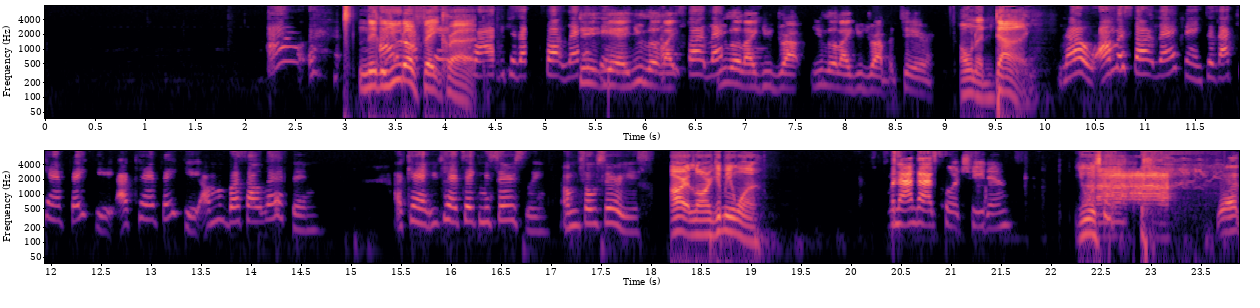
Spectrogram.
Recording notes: Despite the “Social Distancing” via zoom.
